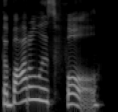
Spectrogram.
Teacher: Full has a short u quick and closed.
